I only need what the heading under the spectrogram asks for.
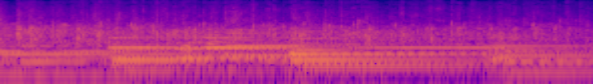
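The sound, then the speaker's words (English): An audience applauds steadily throughout, a dense wash of clapping over sustained keyboard chords that shift a few times. No one speaks. “Give them a hand clap today, guys.”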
